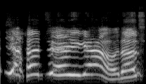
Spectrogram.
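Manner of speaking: laughing through the words; can barely talk for laughing. Real, not acted. Laughing at mama joke.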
